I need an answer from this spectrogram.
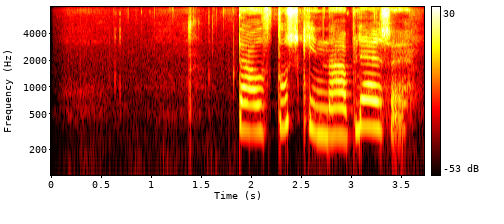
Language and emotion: Russian, positive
